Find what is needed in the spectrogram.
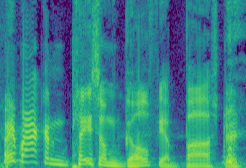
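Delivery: high put-on voice with swooping pitch. Showing the others how to just go with the voice, doing a Joe Pesci impression. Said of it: "that's how you just go with this voice".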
